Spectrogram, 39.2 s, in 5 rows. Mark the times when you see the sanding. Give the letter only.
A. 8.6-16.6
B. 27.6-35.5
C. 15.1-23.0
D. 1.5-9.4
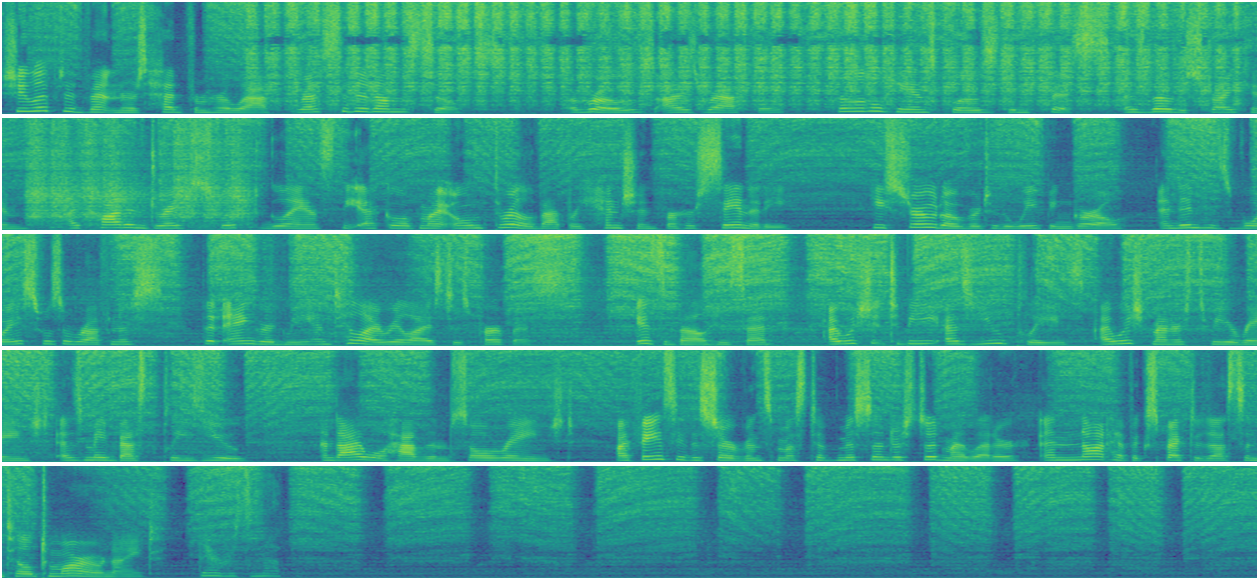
D.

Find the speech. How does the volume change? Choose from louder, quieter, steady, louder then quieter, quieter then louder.
steady.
